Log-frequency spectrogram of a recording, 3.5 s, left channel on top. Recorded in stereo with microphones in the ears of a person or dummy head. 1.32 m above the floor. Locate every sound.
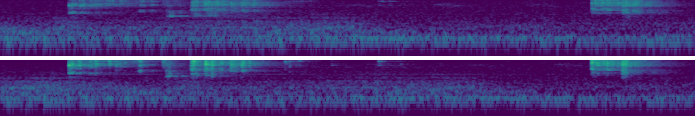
0.3 s keys jangling: 75° right (ahead or behind), 1.6 m; by 3.2 s 55° right (ahead or behind), 4 m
